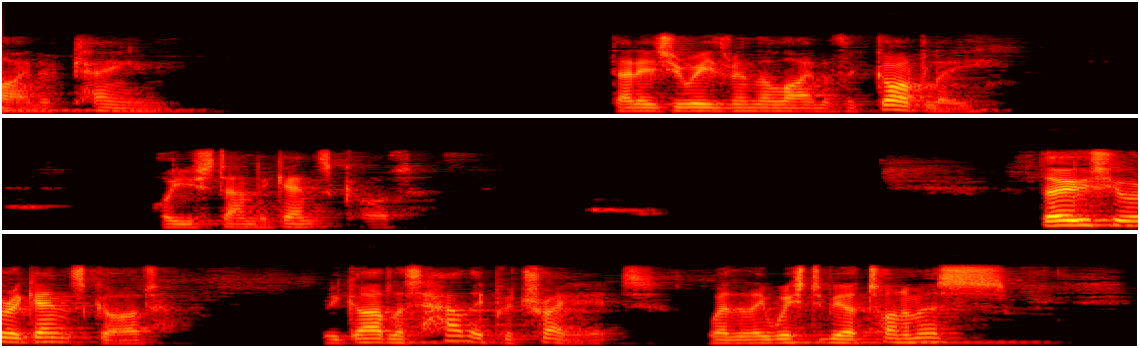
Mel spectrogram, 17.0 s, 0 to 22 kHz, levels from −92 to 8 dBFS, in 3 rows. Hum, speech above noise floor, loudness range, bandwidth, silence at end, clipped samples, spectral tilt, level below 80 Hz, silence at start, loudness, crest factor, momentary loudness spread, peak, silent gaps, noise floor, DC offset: none; over 59 dB; 10 LU; 7.4 kHz; 0.2 s; under 0.1%; -2.5 dB/octave; -84 dBFS; 0 s; -30 LUFS; 26 dB; 18 LU; -8 dBFS; 1.58-1.65 s, 9.51-9.59 s; under -90 dBFS; under 0.1%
